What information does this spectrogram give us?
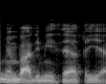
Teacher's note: قلب النون الساكنة أو التنوين ميما مع الغنة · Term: الإقلاب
